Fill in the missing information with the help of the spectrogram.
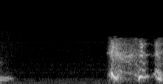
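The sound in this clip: Short coughs or throat clearing from a caller on a telephone line: three quick, rough bursts after about a second of near silence, with no speech.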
